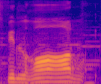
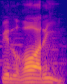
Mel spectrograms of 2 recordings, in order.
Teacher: fil gar ketika berhenti itu harus tebal. Kalau kalau lanjut memang tipis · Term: tebalkan rnya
